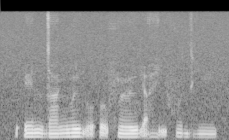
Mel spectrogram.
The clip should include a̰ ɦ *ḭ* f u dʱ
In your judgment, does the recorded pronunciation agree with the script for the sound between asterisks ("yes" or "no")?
yes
